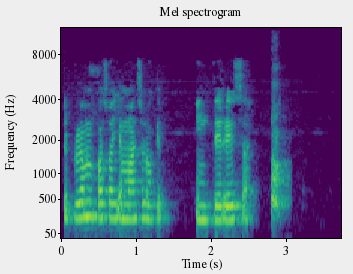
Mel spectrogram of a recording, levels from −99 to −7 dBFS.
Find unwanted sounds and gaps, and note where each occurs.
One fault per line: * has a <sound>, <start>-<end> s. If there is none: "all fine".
* has a bark, 2.8-3.1 s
